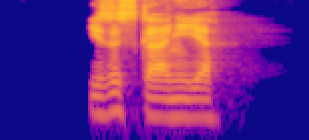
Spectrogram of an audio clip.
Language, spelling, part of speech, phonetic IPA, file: Russian, изыскания, noun, [ɪzɨˈskanʲɪjə], Ru-изыскания.ogg
- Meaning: inflection of изыска́ние (izyskánije): 1. genitive singular 2. nominative/accusative plural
